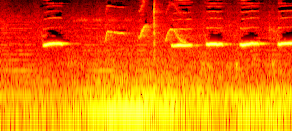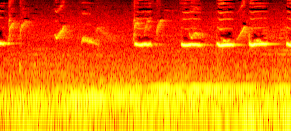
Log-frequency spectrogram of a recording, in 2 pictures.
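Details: White-rumped shama long-voiced song for training: a clear steady whistled note repeated about every half second, each mixed with quick high slurred flicks, over a faint low hum.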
